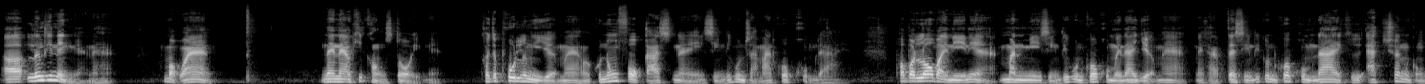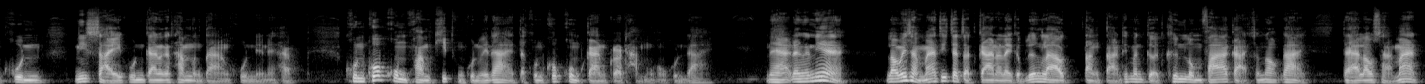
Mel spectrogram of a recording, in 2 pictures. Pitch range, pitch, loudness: 90-120 Hz, 105 Hz, -18 LUFS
